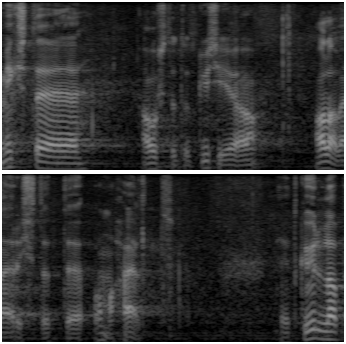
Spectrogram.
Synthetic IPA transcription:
mikst̪e̞ | ɑust̪ɑt̪ːˑud̪̥kysʲijɑ | ɑlɑvæːɾʔist̪ɑt̪ˑːe̞o̞mɑhæːlt̪ˑ | e̞t̪kylːɑb̥

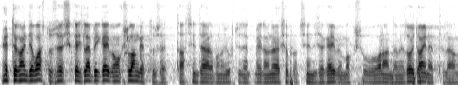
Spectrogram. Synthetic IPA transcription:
e̞t̪ːe̞kɑnʲd̪jɑvɑst̪use̞skæjslæbikæjbemɑksulɑŋɡ̥e̞t̪ːˑuse̞t̪t̪ɑht̪sint̪æɦele̞bɑnujuht̪id̪ɑet̪me̞jlo̞nyhe̞ksɑpro̞t̪send̪isekæjbe̞mɑksuɑlɑnd̪ɑminet̪o̞jd̪uɑjnet̪ːˑe̞leɑɡ

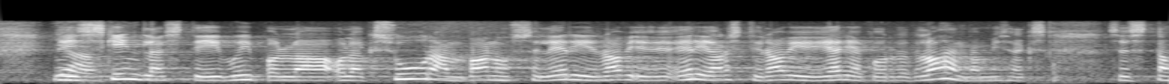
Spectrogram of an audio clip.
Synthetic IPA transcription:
miskind̪̥lɑst̪ivɤjb̥o̞lːɑo̞leksːuːɾempɑnusːe̞lːeɾiɾɑvie̞ɾiɑrst̪iɾɑvijæɾjeko̞rd̪̥ɑd̪̥elɑɦe̞nd̪ɑmise̞ks | se̞st̪

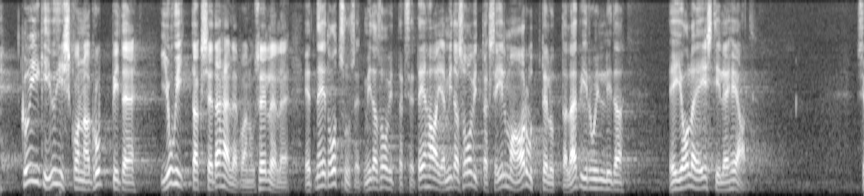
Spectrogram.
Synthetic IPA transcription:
kɤjɡiyɦisko̞nːɑkrupːid̪̥e̞ | juɦit̪ːˑɑkse̞t̪æɦe̞le̞b̥ɑ̰nuse̞lːe̞lḛ | et̪ne̞ːd̪o̞t̪suse̞d̪̥mid̪̥ɑso̞ːvit̪ˑːɑkse̞t̪e̞ɦɑjɑmid̪̥ɑso̞ːvit̪ːˑɑkse̞ilmɑɑɾut̪ːe̞lut̪ːˑɑlæb̥iɾulʲːid̪̥ɑ | e̞jo̞le̞e̞ːst̪ile̞ɦe̞ɑ̰d̪̥ | s

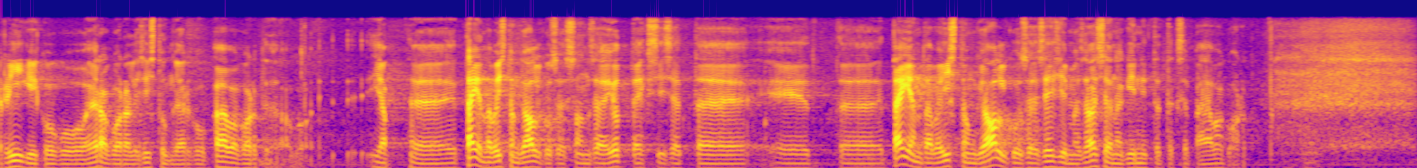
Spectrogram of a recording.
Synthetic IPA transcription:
ɾiːɡ̥iko̞ɡ̥ue̞ɾʔɑko̞rːɑlisist̪uŋɡ̥jærɡ̥upæevɑko̞rd̪̥ | jɑht̪ːæjed̪̥ɑvɑist̪uŋɡ̥iɑlɡ̥use̞so̞nse̞ːjut̪ːˑe̞hksise̞t̪ː | et̪ːæje̞nd̪̥ɑvɑist̪uŋɡiɑlɡ̥use̞se̞s̬ʲime̞seɑsʲjɑnɑkinːit̪ːˑɑt̪ːˑɑkse̞pæevɑko̞̰rd̪̥

